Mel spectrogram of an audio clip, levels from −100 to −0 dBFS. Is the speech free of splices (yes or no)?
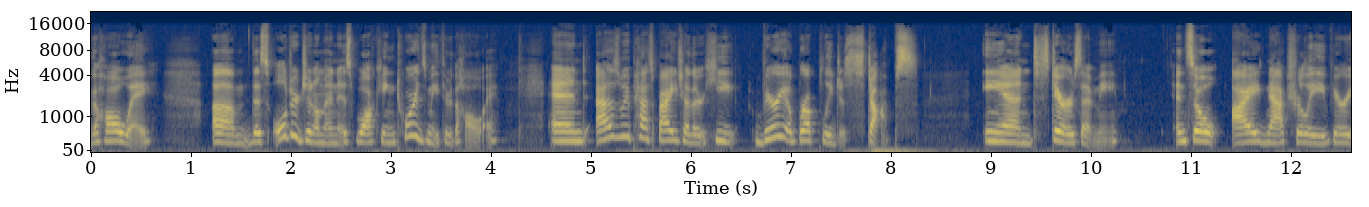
yes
